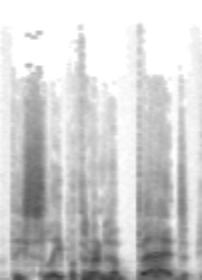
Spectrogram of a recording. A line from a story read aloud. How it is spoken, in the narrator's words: he moaned in a desperate sort of voice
